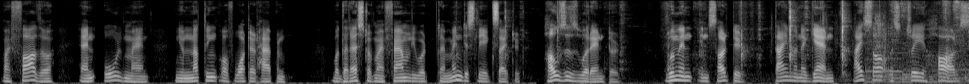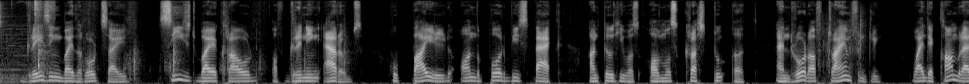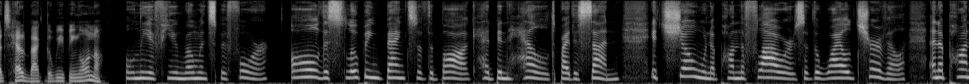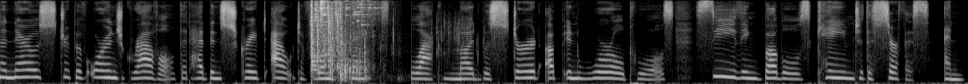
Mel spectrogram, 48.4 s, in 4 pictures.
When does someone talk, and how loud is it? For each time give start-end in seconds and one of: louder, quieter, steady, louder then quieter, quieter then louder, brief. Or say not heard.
0.0-48.4 steady.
